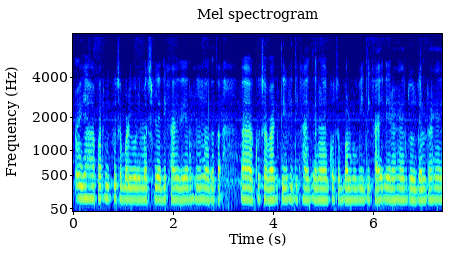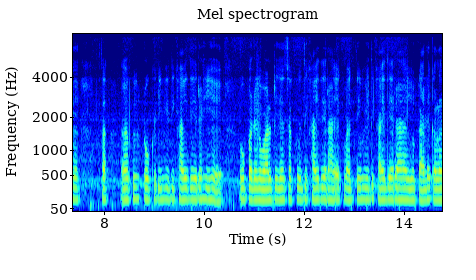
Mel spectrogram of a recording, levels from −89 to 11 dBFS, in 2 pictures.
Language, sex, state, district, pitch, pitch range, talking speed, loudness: Hindi, male, Uttar Pradesh, Hamirpur, 150 Hz, 145-150 Hz, 245 wpm, -35 LUFS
